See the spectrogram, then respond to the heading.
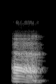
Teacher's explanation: Ketika baca a'udzu, a itu harus hamzah. A. Jangan sampai bacanya kayak ain.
